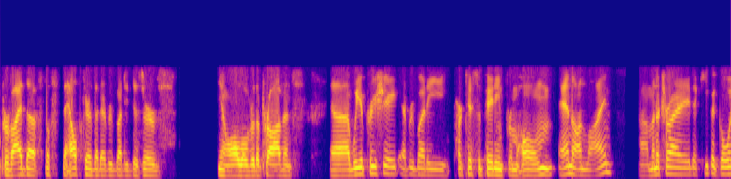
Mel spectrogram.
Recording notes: Budget 2024 Telephone Town Hall, Northern Alberta. Northern Alberta Telephone Town Hall to discuss Albertans' priorities for Budget 2024.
